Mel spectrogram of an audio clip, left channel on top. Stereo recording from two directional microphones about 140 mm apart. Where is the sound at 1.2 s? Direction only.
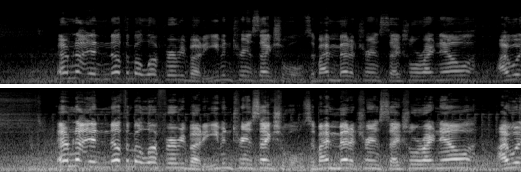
15° right (ahead or behind).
